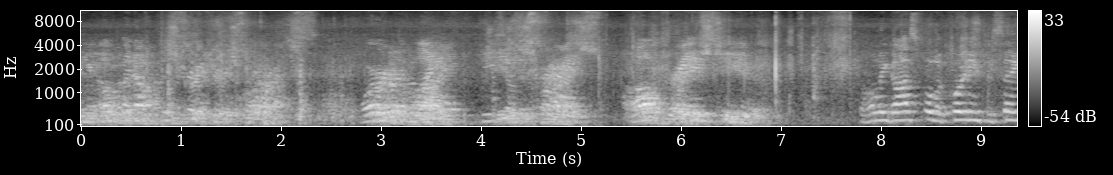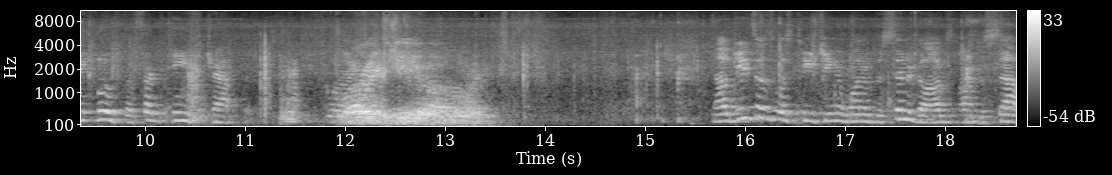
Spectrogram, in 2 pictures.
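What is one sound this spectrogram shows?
An older man reads aloud calmly in an echoing room.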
